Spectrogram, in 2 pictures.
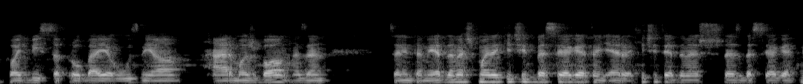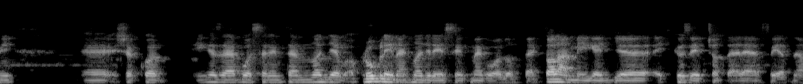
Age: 20-39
